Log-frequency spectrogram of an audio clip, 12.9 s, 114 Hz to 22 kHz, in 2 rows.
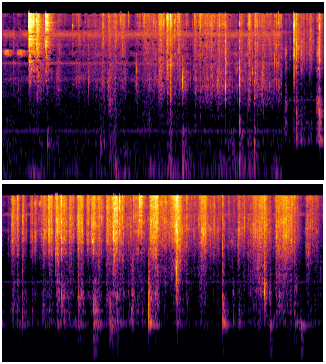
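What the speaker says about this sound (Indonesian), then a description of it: "Namun sebelumnya kita akan unboxing terlebih dahulu." Plastic packaging crinkles and tears as a package of Supreme NYA 2.5 mm single-core copper electrical cable is unwrapped, a close, busy run of crackling rustles with no talk.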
